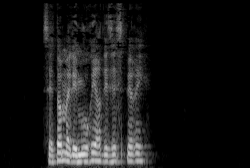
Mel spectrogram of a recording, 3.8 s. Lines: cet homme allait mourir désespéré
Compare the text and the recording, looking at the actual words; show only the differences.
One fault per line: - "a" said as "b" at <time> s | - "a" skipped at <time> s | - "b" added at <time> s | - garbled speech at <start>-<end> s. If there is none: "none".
none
